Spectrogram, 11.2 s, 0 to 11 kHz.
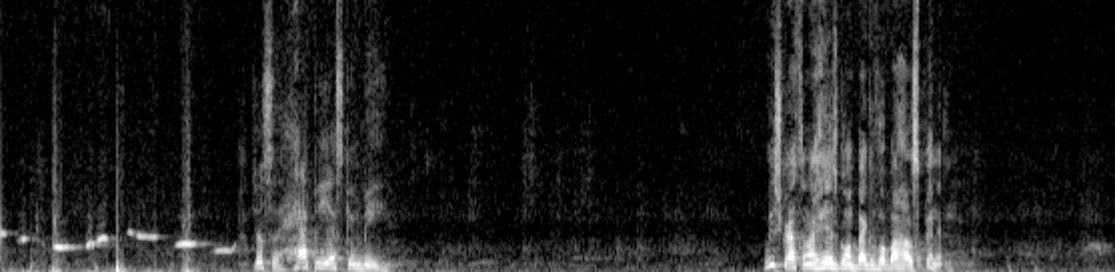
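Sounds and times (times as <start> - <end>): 
person whistling a short wavering tune while walking: 0.0 - 2.5
soft thumps: 0.1 - 2.1
speech: 2.5 - 4.0, 7.7 - 9.6.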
